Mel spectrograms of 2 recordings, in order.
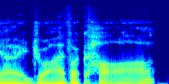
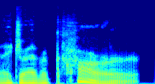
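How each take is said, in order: First: An English accent with no r in car. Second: An American accent with the r in car. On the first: "the English do not pronounce their R's" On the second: "Americans say, ... and continue to pronounce the R"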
